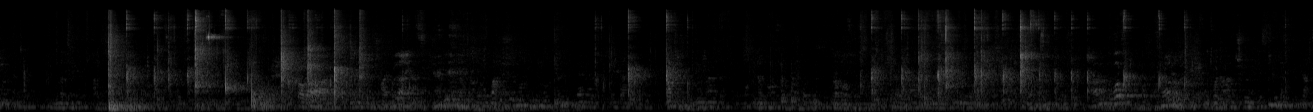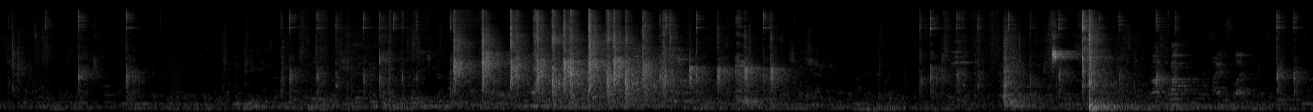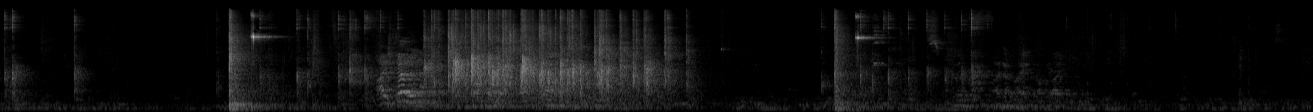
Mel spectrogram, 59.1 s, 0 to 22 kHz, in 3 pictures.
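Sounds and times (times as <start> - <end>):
spectators clapping: 26.5 - 31.4, 45.6 - 49.8.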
